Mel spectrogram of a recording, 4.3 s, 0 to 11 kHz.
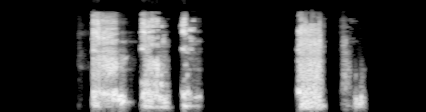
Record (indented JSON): {
  "cough_length": "4.3 s",
  "cough_amplitude": 31632,
  "cough_signal_mean_std_ratio": 0.41,
  "survey_phase": "alpha (2021-03-01 to 2021-08-12)",
  "age": "18-44",
  "gender": "Female",
  "wearing_mask": "No",
  "symptom_new_continuous_cough": true,
  "symptom_shortness_of_breath": true,
  "symptom_diarrhoea": true,
  "symptom_headache": true,
  "symptom_change_to_sense_of_smell_or_taste": true,
  "symptom_loss_of_taste": true,
  "symptom_onset": "6 days",
  "smoker_status": "Current smoker (11 or more cigarettes per day)",
  "respiratory_condition_asthma": false,
  "respiratory_condition_other": false,
  "recruitment_source": "Test and Trace",
  "submission_delay": "3 days",
  "covid_test_result": "Positive",
  "covid_test_method": "RT-qPCR",
  "covid_ct_value": 27.8,
  "covid_ct_gene": "ORF1ab gene"
}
